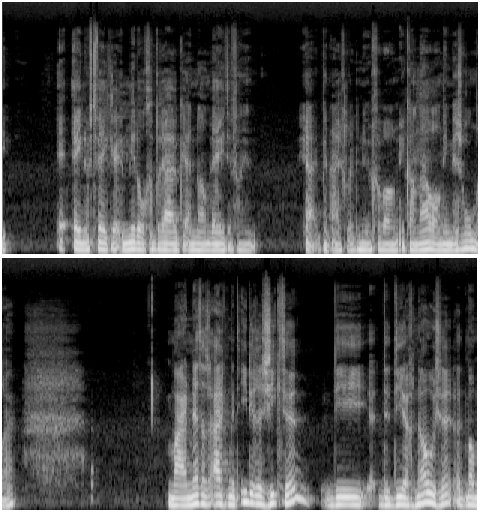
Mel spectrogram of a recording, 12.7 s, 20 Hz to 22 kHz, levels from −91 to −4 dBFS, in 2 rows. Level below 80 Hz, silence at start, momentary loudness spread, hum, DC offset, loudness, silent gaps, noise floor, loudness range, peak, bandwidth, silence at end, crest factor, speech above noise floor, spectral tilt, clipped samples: -54 dBFS; 0 s; 16 LU; none; under 0.1%; -21 LUFS; none; -59 dBFS; 6 LU; -2 dBFS; 14.5 kHz; 0 s; 18 dB; 40 dB; -7 dB/octave; under 0.1%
